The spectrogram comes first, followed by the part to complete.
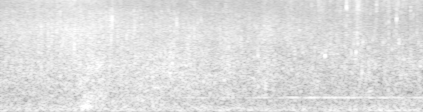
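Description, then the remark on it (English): Steady, dense rush of ocean waves pounding against a ship's hull, a continuous churning wash with one brief slap near the start, fairly loud, with no voices. “Waves pounding against the siding of the ship, Captain Jensen stands at the captain's wheel, shouting orders over the sound of crashing waves, howling winds, and thunder cracking in the clouds above.”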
